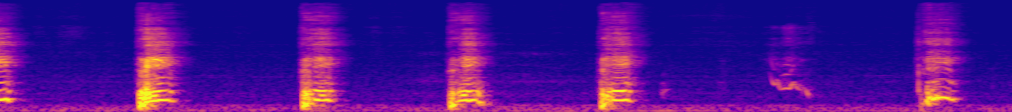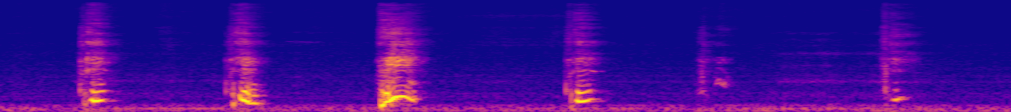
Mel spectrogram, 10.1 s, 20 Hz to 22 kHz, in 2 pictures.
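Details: 15-year-old Poodle coughing in a steady series of short, dry, hacking bursts with brief gaps.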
